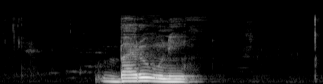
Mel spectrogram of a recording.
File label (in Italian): "baruni", Calabrese; primo figlio maschio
